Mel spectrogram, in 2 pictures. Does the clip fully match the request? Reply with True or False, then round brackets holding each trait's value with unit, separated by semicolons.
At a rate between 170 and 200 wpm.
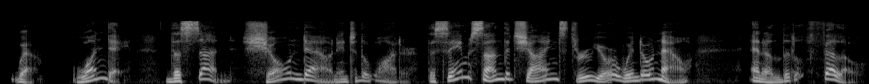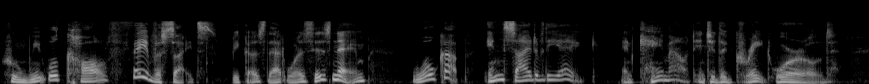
False (160 wpm)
